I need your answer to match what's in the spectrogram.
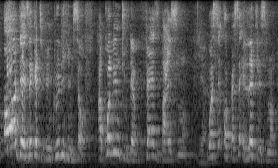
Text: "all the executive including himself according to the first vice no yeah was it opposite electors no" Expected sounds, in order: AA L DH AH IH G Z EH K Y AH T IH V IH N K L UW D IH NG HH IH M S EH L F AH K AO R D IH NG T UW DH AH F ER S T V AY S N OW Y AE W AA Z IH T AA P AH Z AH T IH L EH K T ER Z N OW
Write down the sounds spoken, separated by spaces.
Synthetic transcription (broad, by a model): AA L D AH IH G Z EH K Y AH T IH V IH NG K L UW D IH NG HH IH M S EH L F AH K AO D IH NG T UW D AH F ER S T V AY S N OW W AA S IH T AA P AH S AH IH L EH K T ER S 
